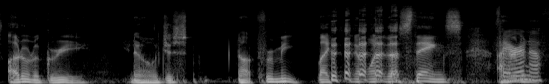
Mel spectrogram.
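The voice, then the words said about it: Calm, soothing imitation of another's voice. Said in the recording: “You have a voice that's calming. You have a soothing voice ... you just don't have an abrasive voice ... my Chris impersonation”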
